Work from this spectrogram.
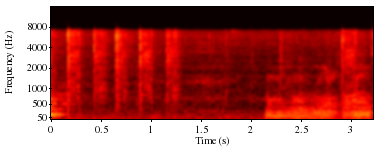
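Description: A peeler scrapes along a butternut squash in rhythmic strokes, several short crisp rasps in a row, fairly close and quiet, then a softer rubbing sound.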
